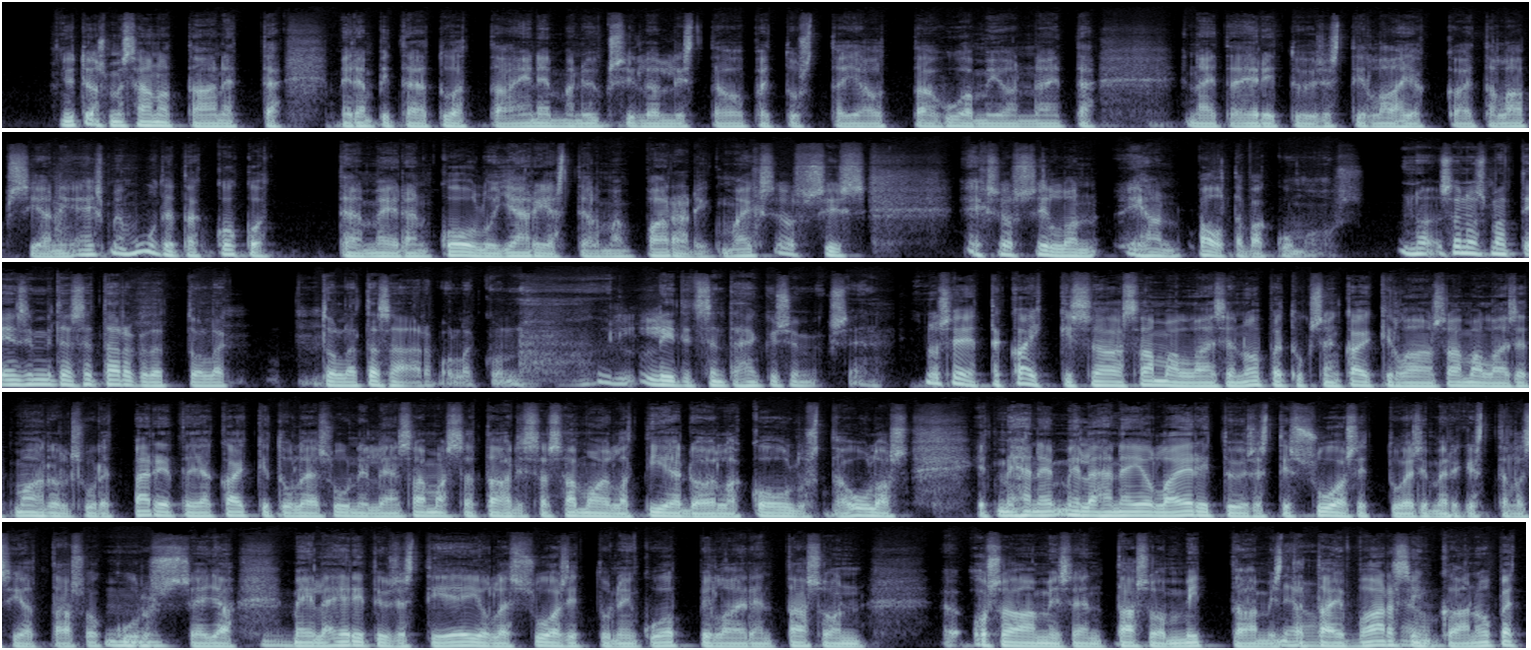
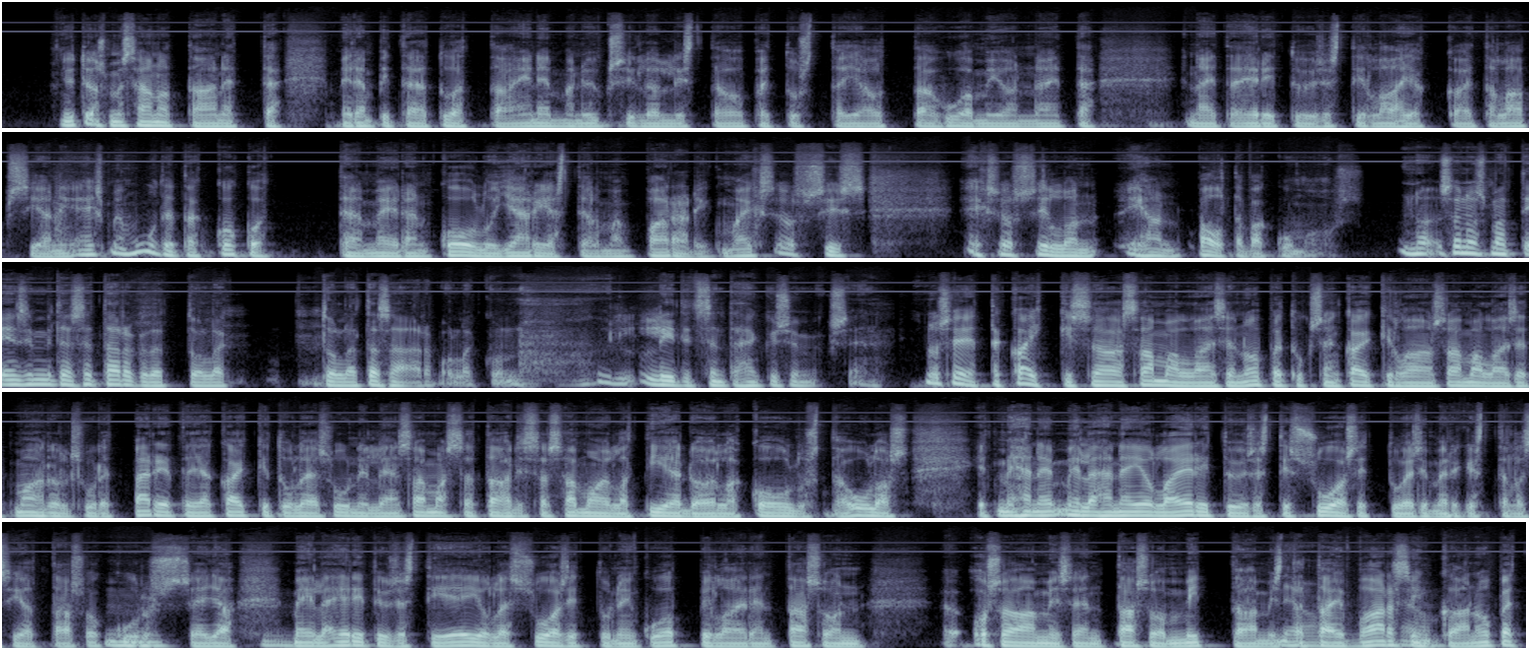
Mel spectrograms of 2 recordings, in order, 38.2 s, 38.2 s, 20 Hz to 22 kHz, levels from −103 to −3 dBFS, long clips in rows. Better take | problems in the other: first | high-pitched whine; faint; throughout; 8.5 kHz, 30 dB below the speech

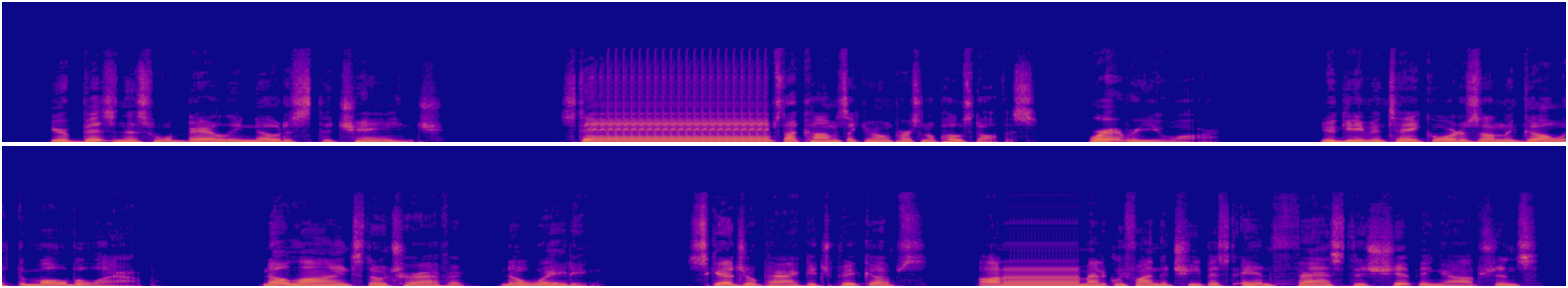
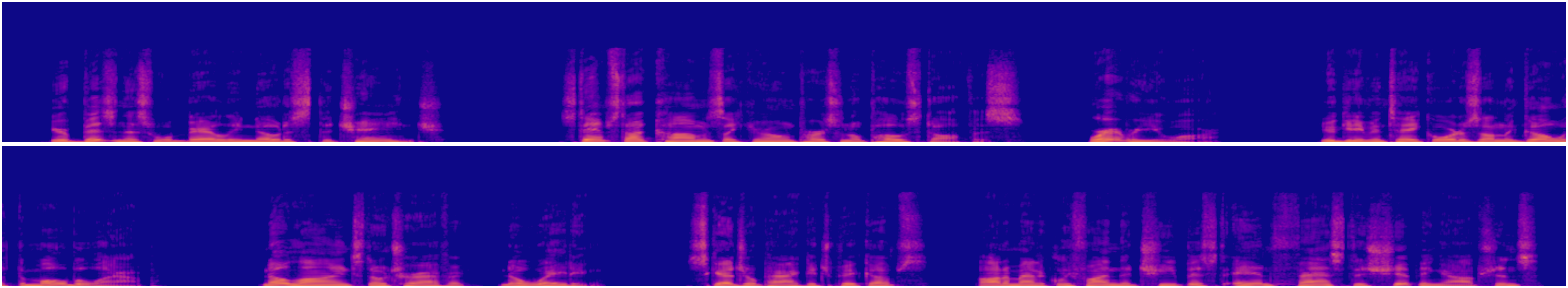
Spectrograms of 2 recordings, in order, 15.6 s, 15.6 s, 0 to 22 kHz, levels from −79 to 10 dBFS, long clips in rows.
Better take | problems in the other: second | audio freezing; at 3 s for 1 s and at 13 s

